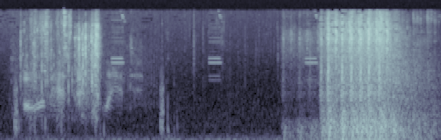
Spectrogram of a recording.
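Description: Rifle spray bursts from a Counter-Strike match on the Nuke map ring out in short rapid volleys, ending in a louder sustained burst, with a caster talking excitedly between and over the shots.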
